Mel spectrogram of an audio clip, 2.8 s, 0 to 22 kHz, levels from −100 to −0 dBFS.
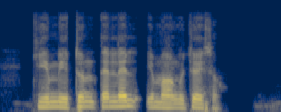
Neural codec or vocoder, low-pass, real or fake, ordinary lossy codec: codec, 44.1 kHz, 3.4 kbps, Pupu-Codec; 14.4 kHz; fake; none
